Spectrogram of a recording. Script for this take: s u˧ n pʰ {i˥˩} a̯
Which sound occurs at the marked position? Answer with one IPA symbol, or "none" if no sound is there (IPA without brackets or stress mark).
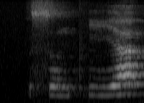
i˦˥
